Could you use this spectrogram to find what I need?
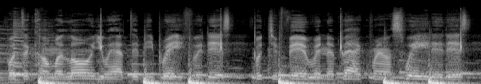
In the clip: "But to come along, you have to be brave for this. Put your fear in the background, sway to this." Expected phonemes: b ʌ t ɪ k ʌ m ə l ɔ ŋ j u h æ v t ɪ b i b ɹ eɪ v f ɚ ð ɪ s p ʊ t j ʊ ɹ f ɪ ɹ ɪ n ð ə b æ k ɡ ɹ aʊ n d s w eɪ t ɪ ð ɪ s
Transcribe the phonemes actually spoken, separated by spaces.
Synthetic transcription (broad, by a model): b ʌ t ɪ k ʌ m ə l ɔ ŋ j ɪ h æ f t ɪ b i b ɹ eɪ v f ɚ ð ɪ s b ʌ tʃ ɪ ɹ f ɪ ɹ ɪ n ð ə b æ k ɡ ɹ aʊ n s w eɪ t ɪ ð ɪ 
